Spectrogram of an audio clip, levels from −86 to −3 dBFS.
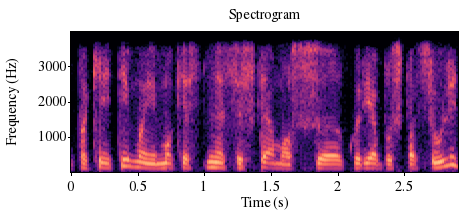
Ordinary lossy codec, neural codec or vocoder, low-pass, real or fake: AAC, 32 kbps; none; 3.6 kHz; real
